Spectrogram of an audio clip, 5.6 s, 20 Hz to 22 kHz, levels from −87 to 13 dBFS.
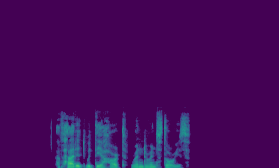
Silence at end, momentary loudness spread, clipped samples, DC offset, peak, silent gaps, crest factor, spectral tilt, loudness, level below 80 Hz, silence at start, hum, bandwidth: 1.8 s; 14 LU; under 0.1%; under 0.1%; -8 dBFS; 2.56-2.62 s; 24 dB; -4.5 dB/octave; -28 LUFS; -72 dBFS; 1.15 s; none; 7.8 kHz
